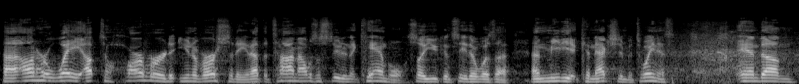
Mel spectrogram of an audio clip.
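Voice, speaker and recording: A man delivers a sermon from the pulpit, his voice higher than most and a touch husky. He tells stories with animated acted-out voices. The sound rings with the long reverb of a large hall. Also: brisk. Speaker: pastor. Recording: echoey hall.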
